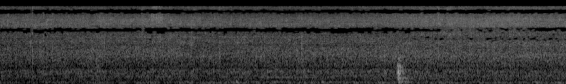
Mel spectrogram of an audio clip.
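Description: Broccoli and kelp noodles sizzling steadily in hot olive oil in a pan, stirred with a utensil, with a single light tap about four seconds in.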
